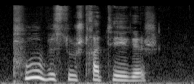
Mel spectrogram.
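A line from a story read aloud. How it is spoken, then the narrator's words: Moaned. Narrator (German): sie stöhnte dieses Wort nur noch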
